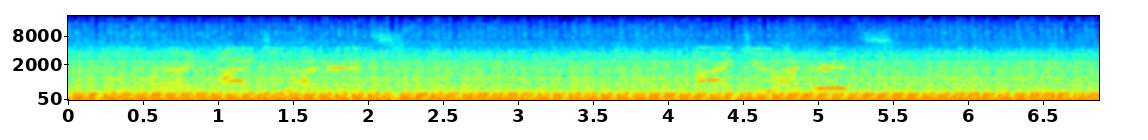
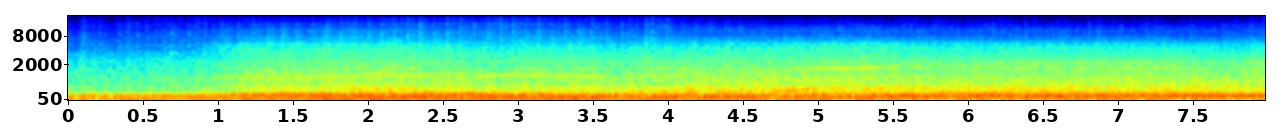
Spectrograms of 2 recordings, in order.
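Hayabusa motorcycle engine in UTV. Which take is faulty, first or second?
first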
